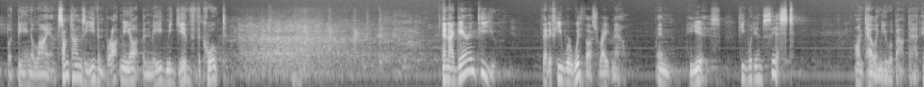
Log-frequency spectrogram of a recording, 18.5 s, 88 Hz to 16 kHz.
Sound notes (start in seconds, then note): 4.4 audience laughing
